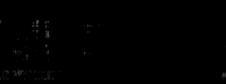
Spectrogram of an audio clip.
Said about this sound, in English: just crunching and typing. Just chowing hard.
